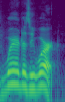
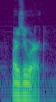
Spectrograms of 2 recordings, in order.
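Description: First: It is said most forcefully of all. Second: It is said somewhat forcefully.

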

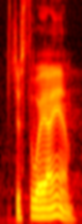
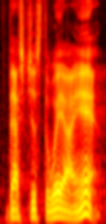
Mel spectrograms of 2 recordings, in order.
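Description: First: It is said in a resigned tone. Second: It is said in a defiant tone.

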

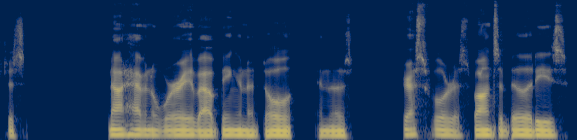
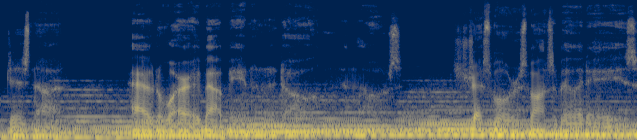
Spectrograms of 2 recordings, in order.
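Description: First: It is read in an ordinary speaking voice. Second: It is read in a dramatic car-commercial voice.

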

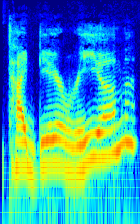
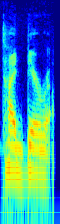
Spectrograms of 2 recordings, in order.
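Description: First: The i sound before -um is clearly pronounced. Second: The i sound before -um is barely heard. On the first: The speaker calls it right. "It's Tiderium" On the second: The speaker calls it wrong. "I don't think he said the I enough"

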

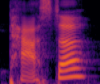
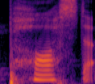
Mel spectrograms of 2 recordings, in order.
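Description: First: It is said with a Canadian accent. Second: It is said with an American accent.

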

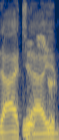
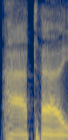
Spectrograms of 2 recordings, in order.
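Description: First: The word is said with a southern pronunciation. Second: The word is said with a standard pronunciation.

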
